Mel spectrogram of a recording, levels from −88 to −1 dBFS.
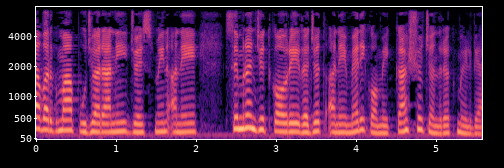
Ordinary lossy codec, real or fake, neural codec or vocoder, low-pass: none; real; none; 7.2 kHz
